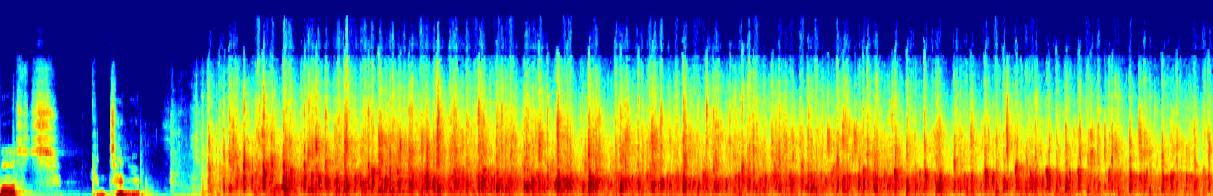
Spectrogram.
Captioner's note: applause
